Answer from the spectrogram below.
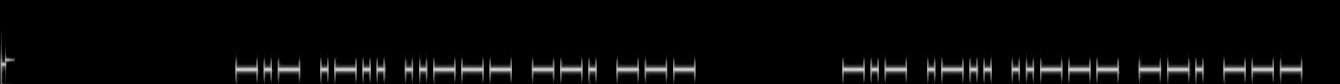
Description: Morse code, heard as a keyed tone, about 17 wpm, 700 Hz. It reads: KL2GO KL2GO
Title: USA Call Signs - 5 Characters - Repeated 2x - 17wpm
